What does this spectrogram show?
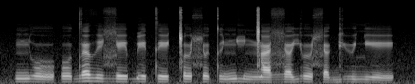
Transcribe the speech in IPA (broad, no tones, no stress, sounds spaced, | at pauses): ɲ o | o d ɐ ð i ɮ e ɓ e t e ǀ ɵ ɬ ɵ t ɵ ɲ i ŋ͡ǀ a ɮ ɐ j ɵ ɬ ɐ ɡʲ ʉ lʲ e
